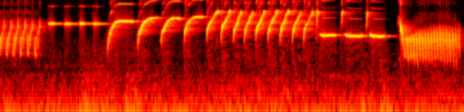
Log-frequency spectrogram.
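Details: Singing canary used to coach young canaries: a brief fast trill, a held high whistle, a series of rising swept chirps speeding into a tight roll, a steady whistled note, and a closing buzzy burst.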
